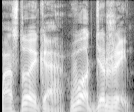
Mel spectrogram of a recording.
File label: Alert Give Item Stop, russian; Gambler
